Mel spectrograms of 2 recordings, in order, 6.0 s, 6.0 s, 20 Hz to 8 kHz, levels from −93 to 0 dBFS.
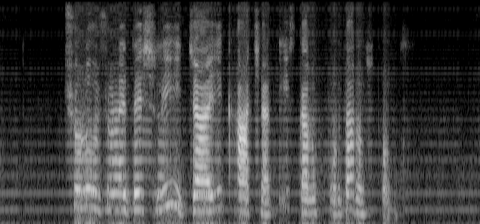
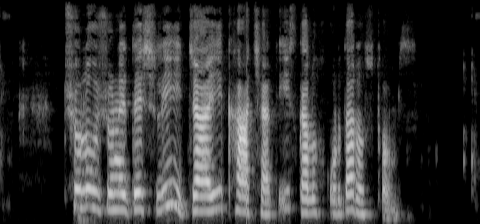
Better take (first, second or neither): second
